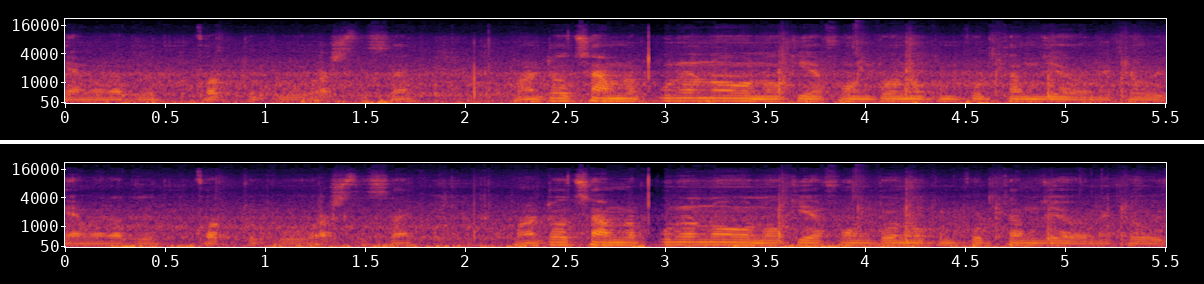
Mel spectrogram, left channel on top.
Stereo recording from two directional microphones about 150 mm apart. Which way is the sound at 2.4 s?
30° right (ahead or behind).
